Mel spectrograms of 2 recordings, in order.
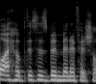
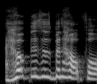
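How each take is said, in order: First: Said in the usual way. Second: Bright and upbeat. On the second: Real, not acted. Warm sign-off, repeated phrase.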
